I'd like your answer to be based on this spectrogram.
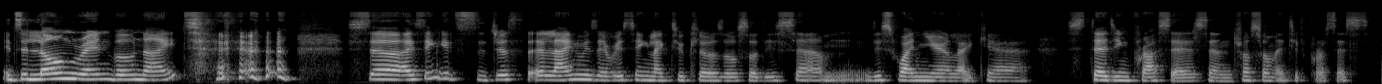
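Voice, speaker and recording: Female course participant, noticeable vocal fry, casual and reflective, slightly hesitant phrasing. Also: medium pitch, takes it slowly.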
